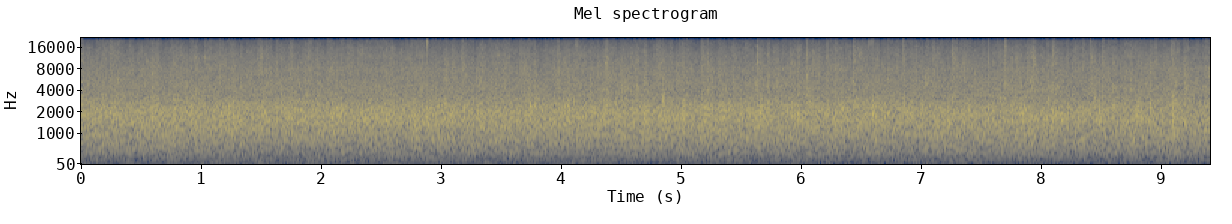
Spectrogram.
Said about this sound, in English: Here they come again, Stephen Osborne and Paul Watkins, who brings the Ulster Orchestra to their feet to acknowledge the cheers of the promenaders.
